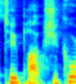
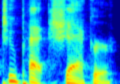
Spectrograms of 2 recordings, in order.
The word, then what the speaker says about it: Tupac Shakur: this and we're like Dennis it's Tupac Shakur and he's like no it looks like two pack shacker I was like no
